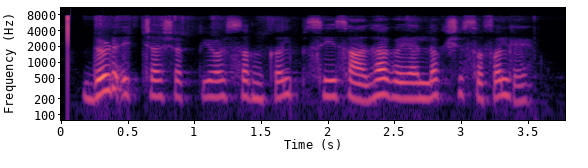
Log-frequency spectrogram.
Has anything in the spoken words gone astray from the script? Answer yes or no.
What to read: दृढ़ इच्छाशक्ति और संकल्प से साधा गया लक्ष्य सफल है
no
